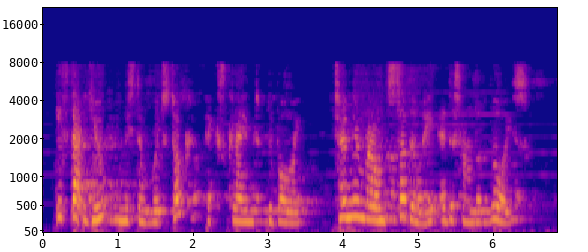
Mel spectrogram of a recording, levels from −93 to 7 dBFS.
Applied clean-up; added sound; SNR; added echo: classical method WPE with log-MMSE.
